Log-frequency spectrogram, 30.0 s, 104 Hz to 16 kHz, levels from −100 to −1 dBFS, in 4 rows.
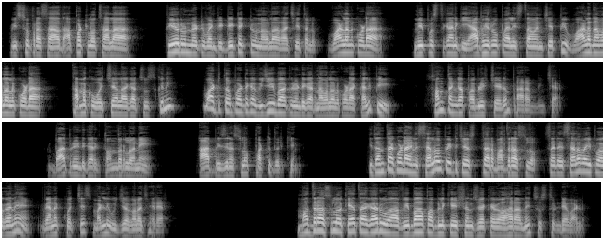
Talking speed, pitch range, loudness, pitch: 130 wpm, 135-175 Hz, -28 LUFS, 155 Hz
